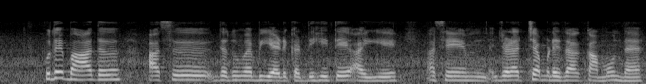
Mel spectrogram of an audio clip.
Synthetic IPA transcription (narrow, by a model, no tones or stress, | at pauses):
ʊd̪eːbaːd̪ | əsd͡ʒəd̪õːmɛ̃ːbiːɛːɖkəɾd̪iːɦiːt̪eːʔaːiːeː | əsẽːd͡ʒeːɽaːt͡ʃəmɽeːd̪aːkəmɦʊ̃ːnd̪aːɛː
